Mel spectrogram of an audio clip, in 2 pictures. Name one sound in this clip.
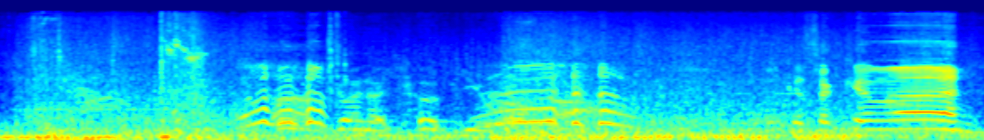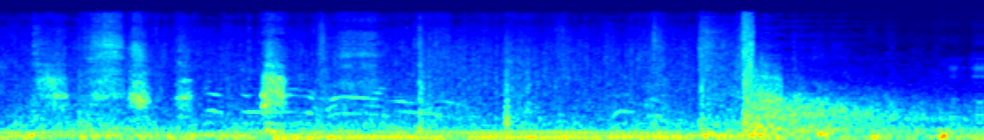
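Fire roars and crackles close by.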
